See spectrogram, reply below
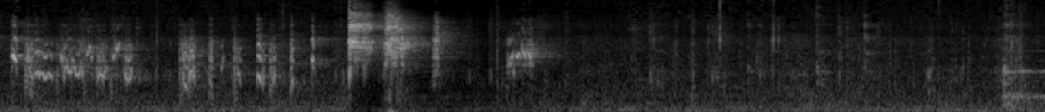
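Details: Pet budgerigars give scratchy chirps and a sharp squawk over the first two seconds, then softer, sparse chatter trails off into quiet background with one brief late note.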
